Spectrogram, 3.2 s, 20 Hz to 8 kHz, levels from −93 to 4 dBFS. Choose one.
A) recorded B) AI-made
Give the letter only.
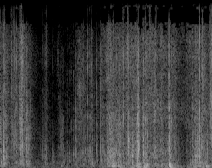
A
